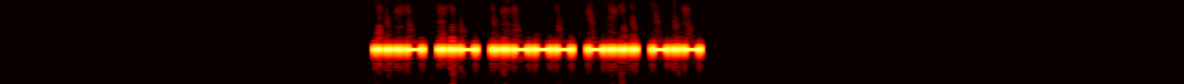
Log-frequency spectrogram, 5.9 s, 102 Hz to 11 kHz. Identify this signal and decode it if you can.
Morse code, heard as a keyed tone, about 46 wpm, 700 Hz. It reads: VU2BK
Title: DXCC-100 Call Signs - 5 Characters - Repeated 3x - 45wpm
